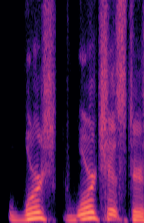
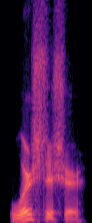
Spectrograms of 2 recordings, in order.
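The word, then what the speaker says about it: Worcestershire: I think it's worister sauce. What is it? Worster. Is that what it is? It's worster sauce.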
